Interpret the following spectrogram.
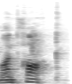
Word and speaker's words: Montauk: Montauk. Montauk. Hard seltzer. Montauk. You have to say it like Billy Joel.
